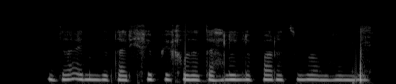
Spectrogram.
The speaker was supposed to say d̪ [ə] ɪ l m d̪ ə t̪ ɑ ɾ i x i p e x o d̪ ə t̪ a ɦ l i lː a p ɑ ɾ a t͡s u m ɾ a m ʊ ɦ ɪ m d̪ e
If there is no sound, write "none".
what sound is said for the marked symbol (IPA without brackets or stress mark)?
ɑ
